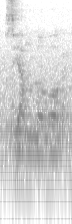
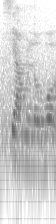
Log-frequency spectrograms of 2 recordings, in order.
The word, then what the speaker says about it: Siamuloboka: How was I supposed to pronounce it? It's Siamuloboka. Siamuloboka.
